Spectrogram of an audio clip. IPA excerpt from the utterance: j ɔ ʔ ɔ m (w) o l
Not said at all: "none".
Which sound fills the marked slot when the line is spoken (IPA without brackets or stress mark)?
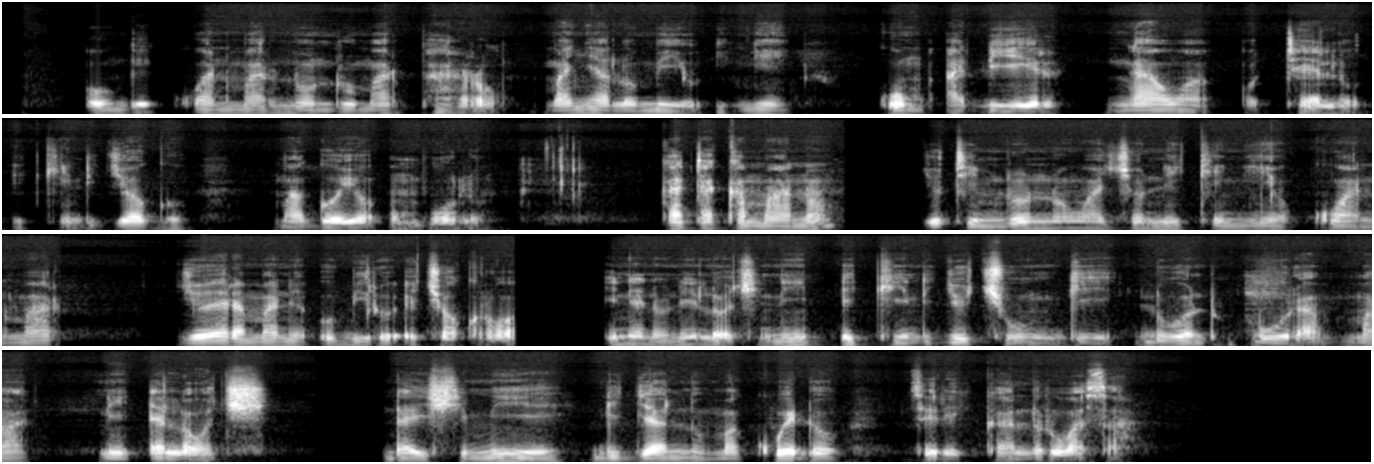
b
